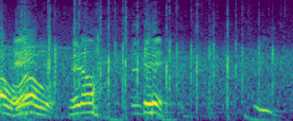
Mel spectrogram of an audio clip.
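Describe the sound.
A burst of audience applause, a steady patter of many hands clapping mixed with loud voices whooping and cheering, fading somewhat toward the end.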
